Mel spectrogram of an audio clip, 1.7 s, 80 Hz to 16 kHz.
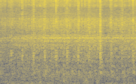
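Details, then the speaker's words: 2004 Jeep Liberty Renegade at idle: sharp, light ticks about seven a second over a busy idle; collapsed lifter, found to have dropped a rocker arm. "Oh, there's a clack there. There's it again. There's it again."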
